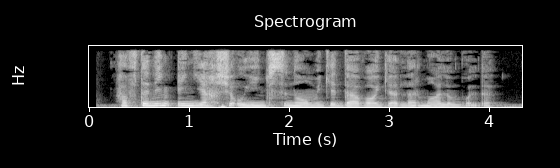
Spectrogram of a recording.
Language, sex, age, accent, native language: Uzbek, female, 18-24, Toshkent shahri, Uzbek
